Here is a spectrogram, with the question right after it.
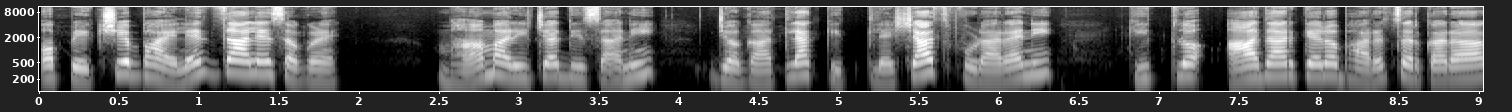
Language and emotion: Goan Konkani, surprised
